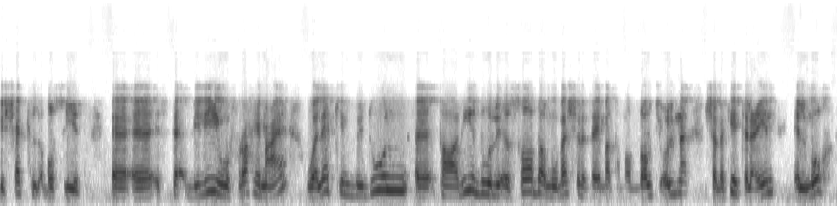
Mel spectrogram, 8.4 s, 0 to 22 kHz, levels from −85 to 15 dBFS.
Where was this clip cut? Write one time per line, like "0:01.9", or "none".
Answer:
none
